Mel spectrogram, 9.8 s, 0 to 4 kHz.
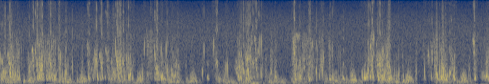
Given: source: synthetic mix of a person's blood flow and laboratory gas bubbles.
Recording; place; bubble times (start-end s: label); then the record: Doppler ultrasound of blood flow; precordium
0.00-0.45 s: bubbles
0.52-1.47 s: bubbles
1.73-2.71 s: bubbles
2.81-3.66 s: bubbles
4.02-4.20 s: bubbles
4.24-4.38 s: bubbles
4.48-4.59 s: bubbles
4.68-5.27 s: bubbles
5.48-5.55 s: bubbles
5.82-6.51 s: bubbles
6.55-6.93 s: bubbles
7.21-8.01 s: bubbles
8.30-8.35 s: bubbles
8.46-9.14 s: bubbles
9.35-9.57 s: bubbles
9.60-9.79 s: bubbles
From the record:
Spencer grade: 4 (maximum detectable bubble signal sounding continuously throughout systole and diastole of every cardiac period, and overriding the amplitude of the normal cardiac signals); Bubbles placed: only in the low amplitude regions of the cardiac cycle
